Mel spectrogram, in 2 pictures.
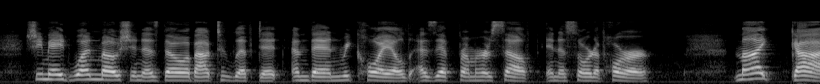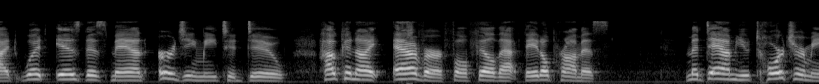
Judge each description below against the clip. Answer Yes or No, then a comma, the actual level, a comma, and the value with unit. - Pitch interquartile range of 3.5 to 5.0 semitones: Yes, average, 3.9 semitones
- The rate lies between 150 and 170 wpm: Yes, average, 160 wpm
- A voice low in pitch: No, high, 190 Hz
